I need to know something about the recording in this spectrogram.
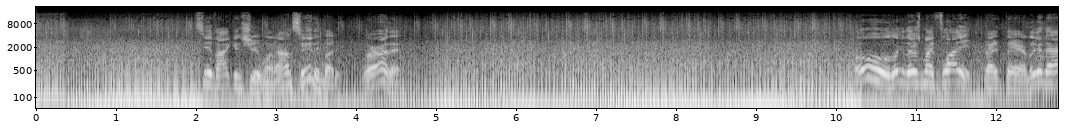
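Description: A piston aircraft engine drones.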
